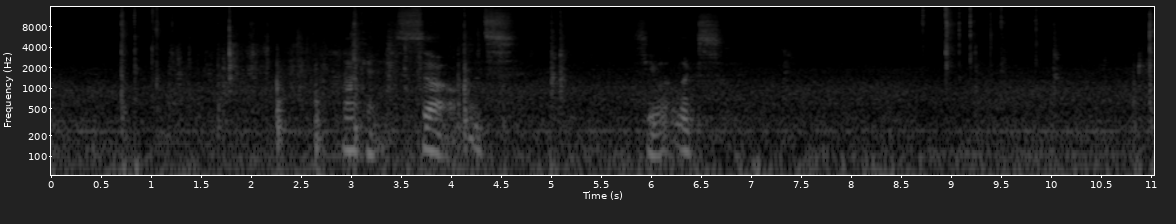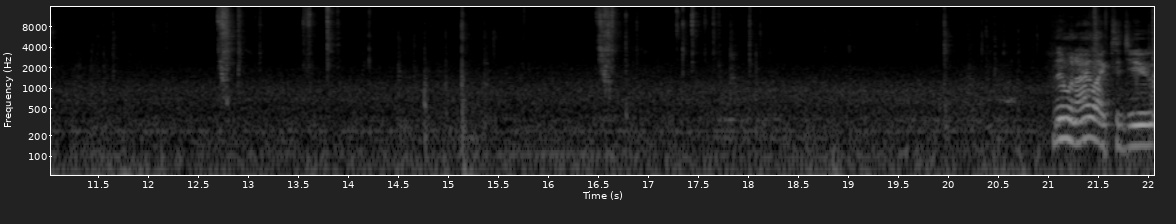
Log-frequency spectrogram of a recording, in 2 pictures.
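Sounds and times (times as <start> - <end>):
decal sheet crackling: 10.9 - 22.0.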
